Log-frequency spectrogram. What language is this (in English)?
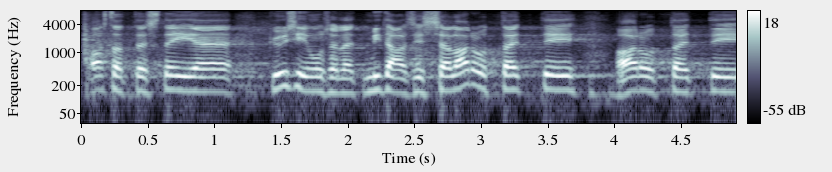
Estonian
